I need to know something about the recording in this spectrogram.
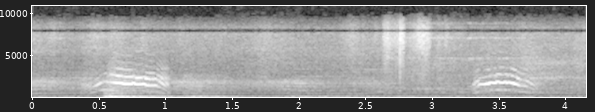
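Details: Mother cat caring for two newborn kittens a few days old, feeding and protecting them; two arched, harmonic meows, one near the start and one near the end, over low rumbling background noise.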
